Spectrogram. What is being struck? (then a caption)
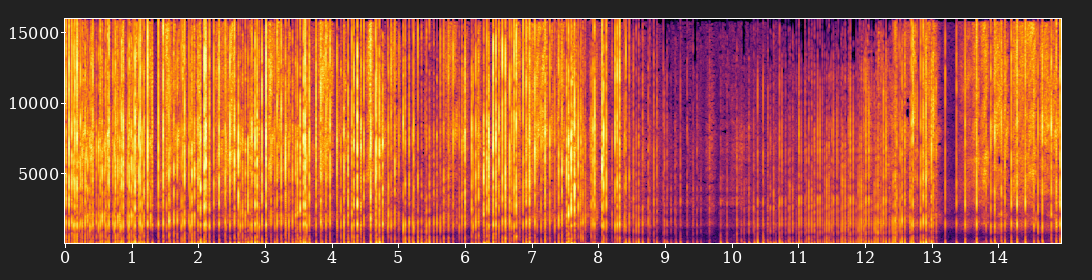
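Paperback book with glossy paper cover. A medium-sized softcover paperback book with a glossy paper cover and paper pages is held upright while long red-painted nails rapidly tap and scratch its cover. The result is a dense, continuous stream of fast, dry taps with a soft thudding low end and papery scratching over them. The sound thins and quiets briefly around the ten-second mark and again just after thirteen seconds.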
